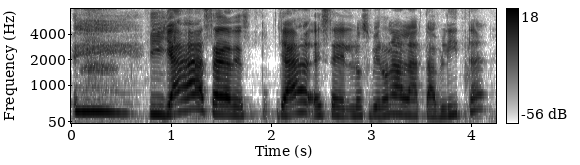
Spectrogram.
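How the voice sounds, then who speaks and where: A young woman with a Mexican accent tells a personal story in loose, casual chat. Her voice sits a touch high, and she swears freely as she goes. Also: takes it slowly, fairly bright tone. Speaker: guest.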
